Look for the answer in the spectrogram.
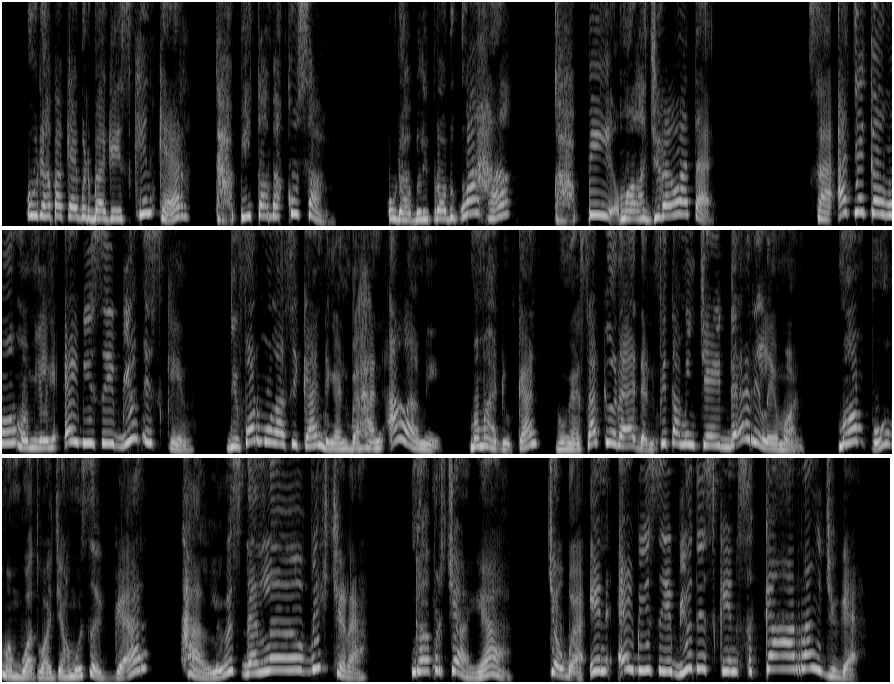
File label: CASUAL; INDONESIA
